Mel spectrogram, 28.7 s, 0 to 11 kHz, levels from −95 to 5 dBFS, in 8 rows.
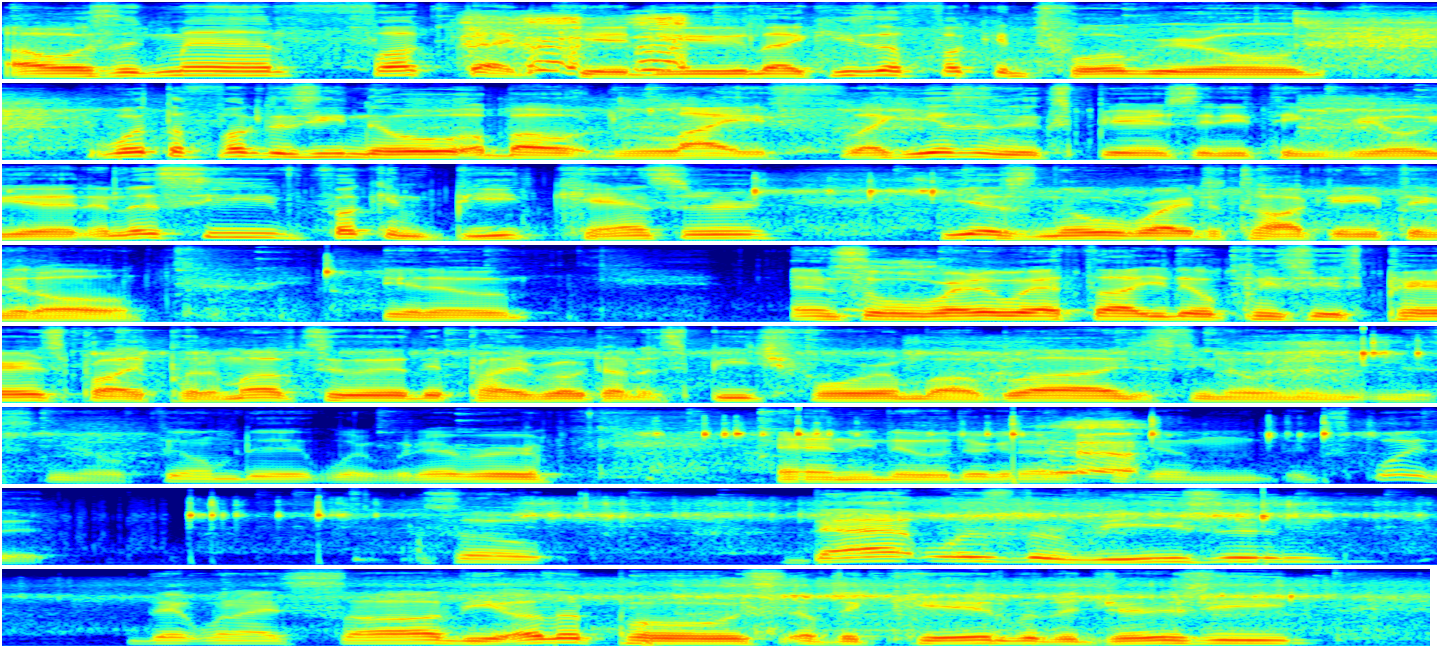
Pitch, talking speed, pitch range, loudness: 120 Hz, 230 wpm, 105-140 Hz, -17 LUFS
